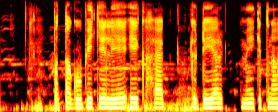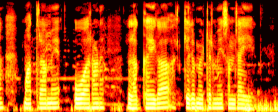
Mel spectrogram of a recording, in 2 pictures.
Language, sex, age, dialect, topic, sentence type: Hindi, male, 18-24, Garhwali, agriculture, question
